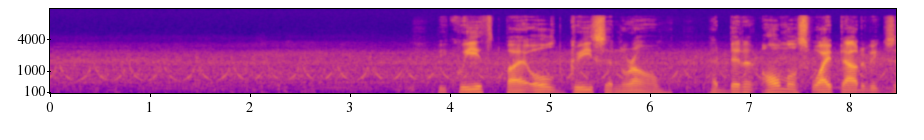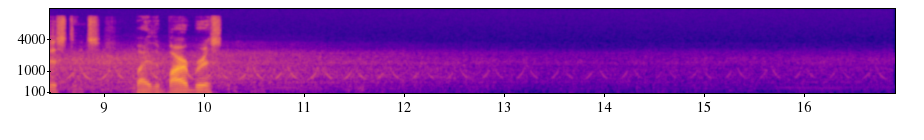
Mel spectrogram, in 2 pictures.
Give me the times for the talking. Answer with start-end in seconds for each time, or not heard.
3.9-10.2.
